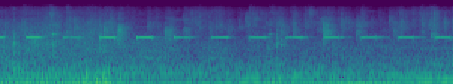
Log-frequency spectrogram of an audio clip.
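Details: Toshiba washing machine that won't wash or spin while the drain keeps running: a steady run of short, even, high error beeps about twice a second over a faint hum, with a flashing light. The drain motor or the board is suspected, not confirmed.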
